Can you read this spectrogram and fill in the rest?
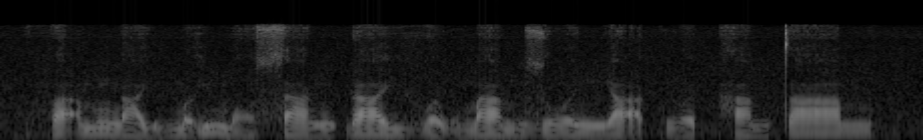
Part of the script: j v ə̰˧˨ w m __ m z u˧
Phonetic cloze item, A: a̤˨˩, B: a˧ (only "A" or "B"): B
